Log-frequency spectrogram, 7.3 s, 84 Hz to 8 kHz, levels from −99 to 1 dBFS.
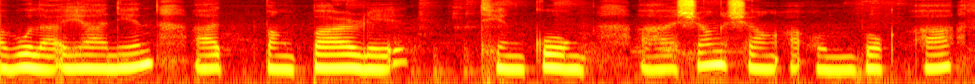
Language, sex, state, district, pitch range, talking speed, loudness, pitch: Mizo, female, Mizoram, Aizawl, 195-210 Hz, 115 wpm, -20 LUFS, 205 Hz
